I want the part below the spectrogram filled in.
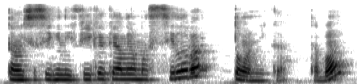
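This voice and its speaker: A Brazilian woman teacher with a Brazilian Portuguese accent, slowly and patiently explaining a lesson step by step to young children. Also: mid-range voice, very animated, warm tone. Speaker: primary school teacher. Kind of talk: recorded video lesson for children.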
